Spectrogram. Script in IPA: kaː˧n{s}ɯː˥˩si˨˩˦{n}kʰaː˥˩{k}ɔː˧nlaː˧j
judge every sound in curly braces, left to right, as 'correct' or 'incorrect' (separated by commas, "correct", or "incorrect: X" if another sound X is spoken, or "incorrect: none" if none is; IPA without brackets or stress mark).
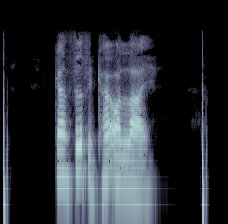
correct, correct, incorrect: ʔ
